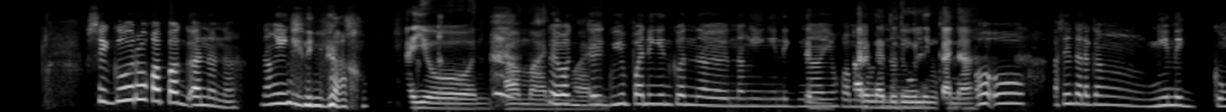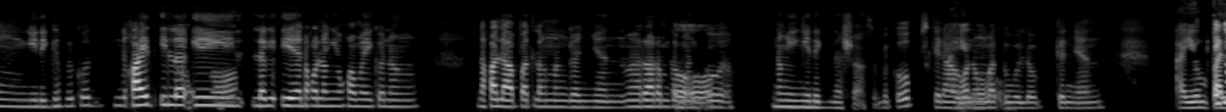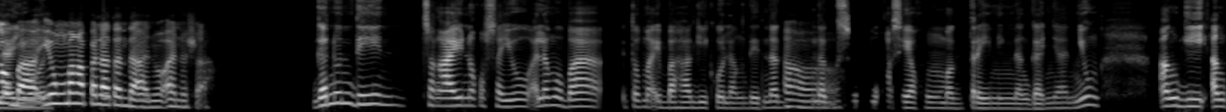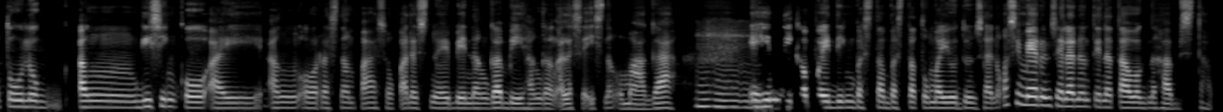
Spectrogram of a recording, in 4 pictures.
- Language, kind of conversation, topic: Filipino, unstructured, Naranasan mo na bang mapagod nang sobra dahil sa labis na trabaho, at paano mo ito hinarap?
- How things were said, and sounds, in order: laughing while speaking: "nanginginig"; chuckle; tapping; other background noise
